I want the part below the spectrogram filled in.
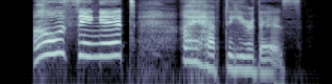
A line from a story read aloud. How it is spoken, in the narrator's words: Ryan said with a laugh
